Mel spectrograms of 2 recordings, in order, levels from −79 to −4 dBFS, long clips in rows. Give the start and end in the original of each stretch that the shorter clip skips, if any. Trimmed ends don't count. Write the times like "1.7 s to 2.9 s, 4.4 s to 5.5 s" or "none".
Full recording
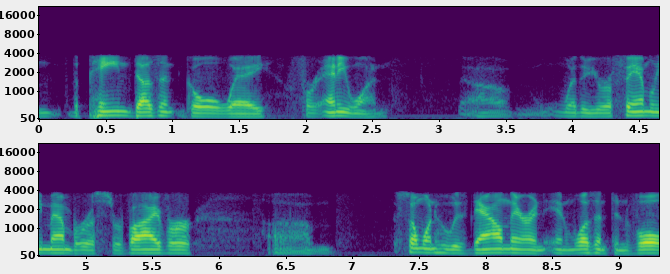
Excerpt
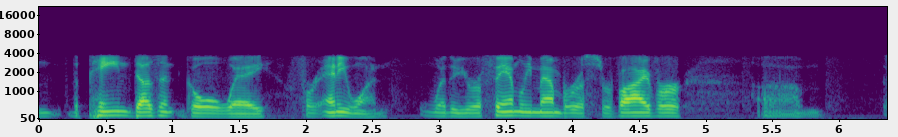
2.9 s to 3.8 s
